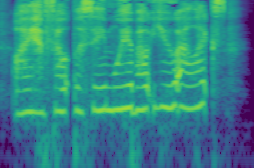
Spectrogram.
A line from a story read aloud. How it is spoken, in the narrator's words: May whispered, but her words turned into a whimper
